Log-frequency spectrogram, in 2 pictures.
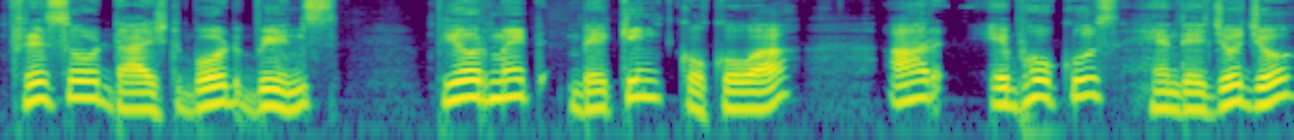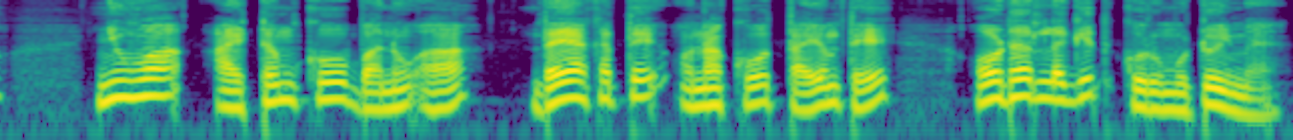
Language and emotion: Santali, neutral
